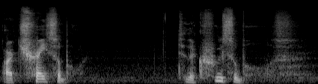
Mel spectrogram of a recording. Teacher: the crucibles has such a breathy quality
